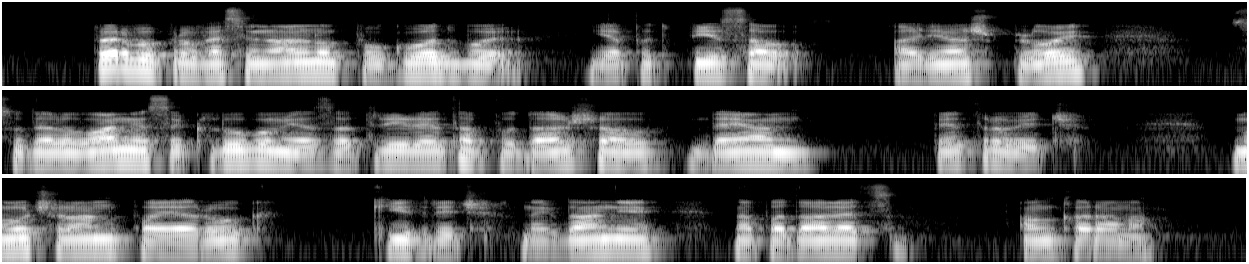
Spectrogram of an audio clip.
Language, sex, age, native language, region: Slovenian, male, 18-29, Slovenian, Drava region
